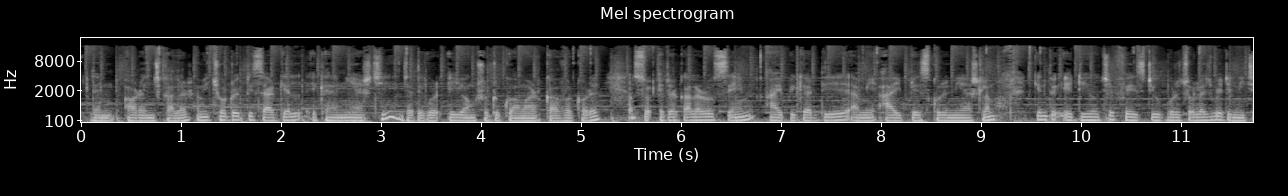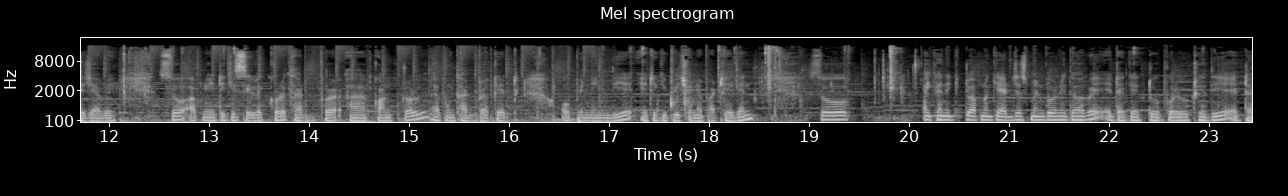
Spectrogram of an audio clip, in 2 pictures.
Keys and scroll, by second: 11.8 ctrl+z, 14.9 ctrl+[.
